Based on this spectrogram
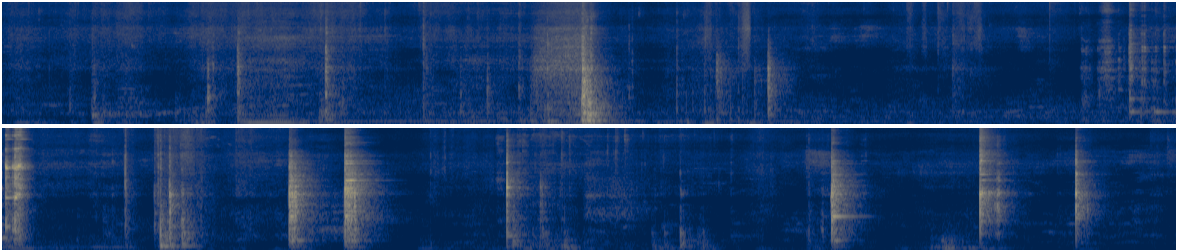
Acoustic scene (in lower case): kitchen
